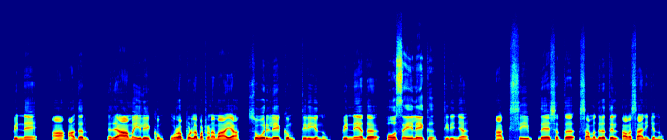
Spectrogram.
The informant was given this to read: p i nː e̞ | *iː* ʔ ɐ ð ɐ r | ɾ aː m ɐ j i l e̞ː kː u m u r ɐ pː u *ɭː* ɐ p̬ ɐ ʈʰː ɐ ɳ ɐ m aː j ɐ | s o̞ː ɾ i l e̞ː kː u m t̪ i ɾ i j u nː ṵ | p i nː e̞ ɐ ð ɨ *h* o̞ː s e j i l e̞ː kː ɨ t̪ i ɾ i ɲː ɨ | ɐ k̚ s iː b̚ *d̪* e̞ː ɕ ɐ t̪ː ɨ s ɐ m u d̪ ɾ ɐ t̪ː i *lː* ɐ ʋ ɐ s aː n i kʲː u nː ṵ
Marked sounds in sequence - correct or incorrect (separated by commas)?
incorrect, correct, correct, correct, incorrect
